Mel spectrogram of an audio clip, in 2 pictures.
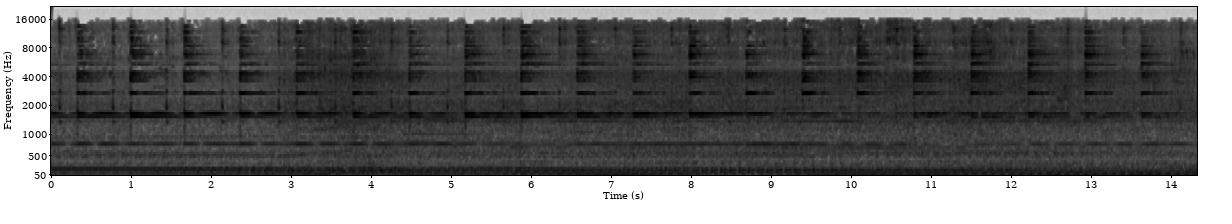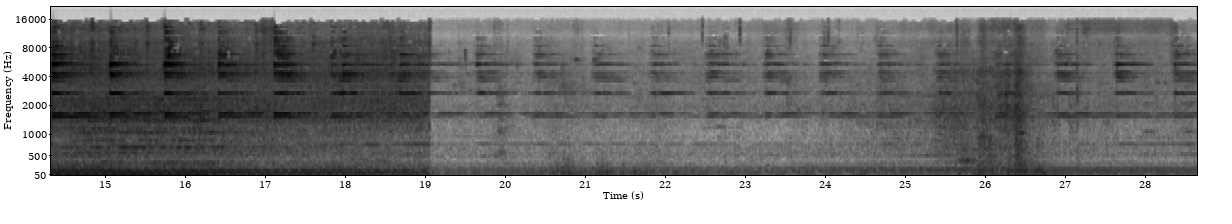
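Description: Diesel switcher locomotive, C&IM No. 31, running loudly as it pulls its passenger train past, with its bell ringing about twice a second over the engine's steady hum. About two-thirds of the way through, the sound drops suddenly to a much quieter background.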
